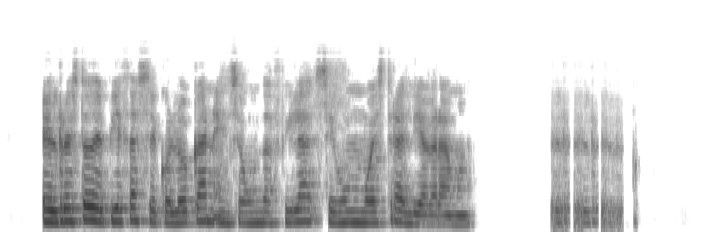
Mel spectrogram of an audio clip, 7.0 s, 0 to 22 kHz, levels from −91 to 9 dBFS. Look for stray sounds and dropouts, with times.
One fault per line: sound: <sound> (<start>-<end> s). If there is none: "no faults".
sound: laugh (5.5-6.2 s)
